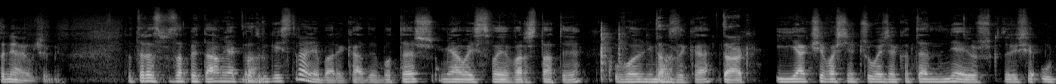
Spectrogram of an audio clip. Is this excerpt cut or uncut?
uncut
